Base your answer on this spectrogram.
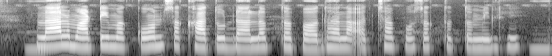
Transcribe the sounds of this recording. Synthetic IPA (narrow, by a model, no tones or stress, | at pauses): lalmaʈimekonsə̃kʰat̪uɖaləb̚t̪ɔpɔd̪ʱala̰ʔə̰tːʃʰaposək̚t̪ət̪ɔmilɦi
